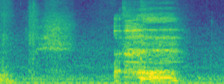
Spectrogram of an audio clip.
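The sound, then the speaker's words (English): A brief, faint throaty sound is followed by a longer, louder guttural rasp, like a burp held back in the throat, with no talking. “Sorry, I have burps in my throat.”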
